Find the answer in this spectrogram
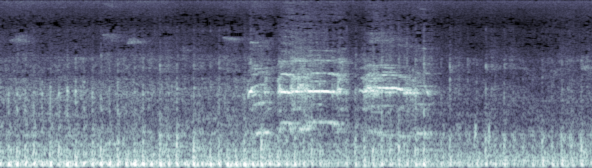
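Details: Morning crow of a rooster at a rural home in western Vietnam, one drawn-out crow in the middle with a flat, high note, against constant low vehicle engine noise.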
